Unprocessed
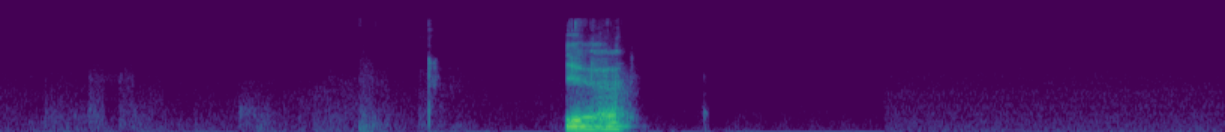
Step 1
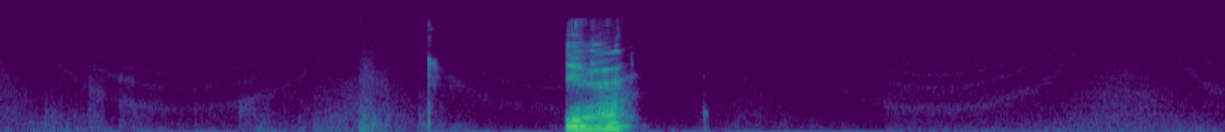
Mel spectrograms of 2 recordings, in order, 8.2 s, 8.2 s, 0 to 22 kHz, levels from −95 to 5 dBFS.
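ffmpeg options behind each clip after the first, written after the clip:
-af "aphaser=in_gain=1:out_gain=1:delay=1.4:decay=0.53:speed=0.4:type=sinusoidal"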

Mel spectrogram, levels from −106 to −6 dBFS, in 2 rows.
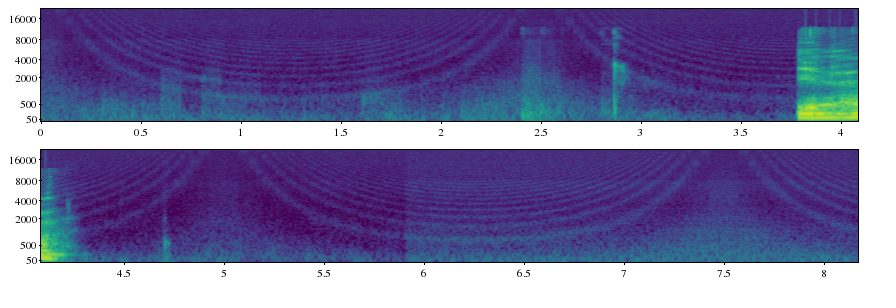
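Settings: -af "highpass=41,highshelf=f=8000:g=11.5,volume=2.11"

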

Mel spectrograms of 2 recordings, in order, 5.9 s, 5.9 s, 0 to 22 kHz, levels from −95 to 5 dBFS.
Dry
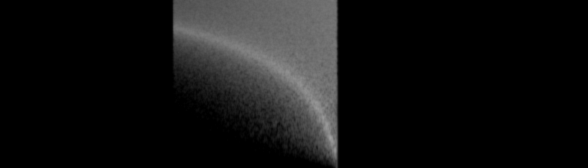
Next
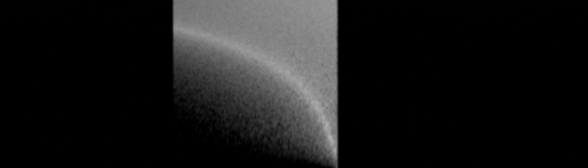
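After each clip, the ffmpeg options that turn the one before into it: -af "highshelf=f=10000:g=6,volume=2.37"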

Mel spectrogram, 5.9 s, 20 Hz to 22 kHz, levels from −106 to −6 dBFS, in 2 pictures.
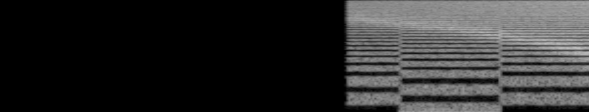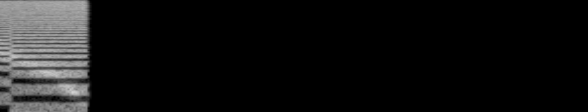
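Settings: -af "acrusher=bits=5:dc=4:mix=0:aa=0.000001,afftfilt=real='re*gt(sin(2*PI*1*pts/sr)*(1-2*mod(floor(b*sr/1024/330),2)),0)':imag='im*gt(sin(2*PI*1*pts/sr)*(1-2*mod(floor(b*sr/1024/330),2)),0)':win_size=1024:overlap=0.75"

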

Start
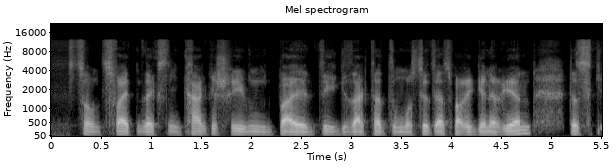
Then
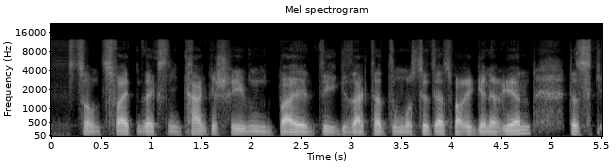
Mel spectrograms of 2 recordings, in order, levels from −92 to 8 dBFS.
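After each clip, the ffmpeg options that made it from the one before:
-af anull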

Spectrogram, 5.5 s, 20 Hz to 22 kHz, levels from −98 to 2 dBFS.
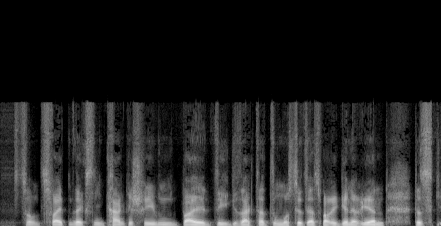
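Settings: -af "dynaudnorm=f=250:g=5:m=3.76"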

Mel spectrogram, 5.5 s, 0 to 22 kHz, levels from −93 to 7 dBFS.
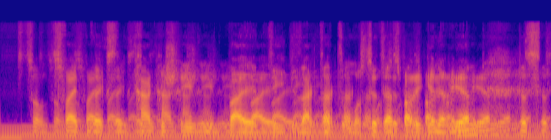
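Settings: -filter_complex "[0:a]aeval=exprs='val(0)+0.0398*(sin(2*PI*60*n/s)+sin(2*PI*2*60*n/s)/2+sin(2*PI*3*60*n/s)/3+sin(2*PI*4*60*n/s)/4+sin(2*PI*5*60*n/s)/5)':c=same,asplit=2[s0][s1];[s1]adelay=207,lowpass=f=2800:p=1,volume=0.531,asplit=2[s2][s3];[s3]adelay=207,lowpass=f=2800:p=1,volume=0.48,asplit=2[s4][s5];[s5]adelay=207,lowpass=f=2800:p=1,volume=0.48,asplit=2[s6][s7];[s7]adelay=207,lowpass=f=2800:p=1,volume=0.48,asplit=2[s8][s9];[s9]adelay=207,lowpass=f=2800:p=1,volume=0.48,asplit=2[s10][s11];[s11]adelay=207,lowpass=f=2800:p=1,volume=0.48[s12];[s0][s2][s4][s6][s8][s10][s12]amix=inputs=7:normalize=0,volume=0.891"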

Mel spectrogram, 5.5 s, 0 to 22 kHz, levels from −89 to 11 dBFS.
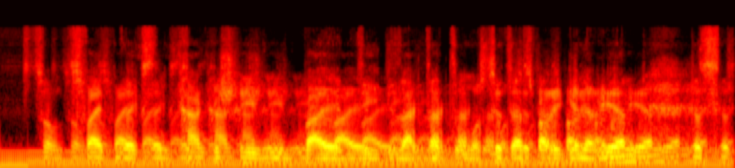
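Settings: -af "asoftclip=type=tanh:threshold=0.473"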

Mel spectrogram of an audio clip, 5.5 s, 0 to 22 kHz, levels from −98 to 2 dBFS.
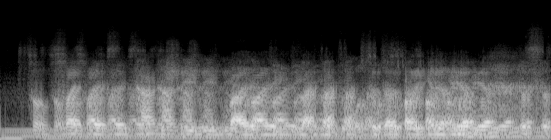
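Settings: -filter_complex "[0:a]lowpass=f=1100:t=q:w=2.6,asplit=2[s0][s1];[s1]aecho=0:1:46.65|224.5:0.708|0.631[s2];[s0][s2]amix=inputs=2:normalize=0,volume=0.891"

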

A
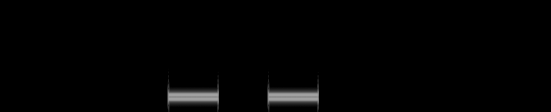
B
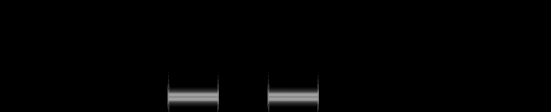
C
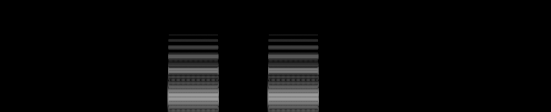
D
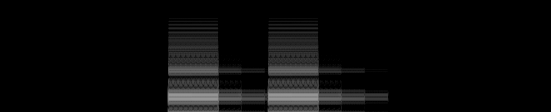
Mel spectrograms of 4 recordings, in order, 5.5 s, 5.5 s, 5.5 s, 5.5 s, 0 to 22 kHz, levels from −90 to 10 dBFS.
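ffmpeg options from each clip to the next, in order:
-af anull
-af "asoftclip=type=tanh:threshold=0.0282,volume=1.78"
-af "aeval=exprs='0.0501*(cos(1*acos(clip(val(0)/0.0501,-1,1)))-cos(1*PI/2))+0.01*(cos(3*acos(clip(val(0)/0.0501,-1,1)))-cos(3*PI/2))+0.00158*(cos(5*acos(clip(val(0)/0.0501,-1,1)))-cos(5*PI/2))+0.00282*(cos(6*acos(clip(val(0)/0.0501,-1,1)))-cos(6*PI/2))':c=same,asuperstop=centerf=1300:order=4:qfactor=5.4,aecho=1:1:233|466|699:0.0841|0.0353|0.0148,volume=0.75"

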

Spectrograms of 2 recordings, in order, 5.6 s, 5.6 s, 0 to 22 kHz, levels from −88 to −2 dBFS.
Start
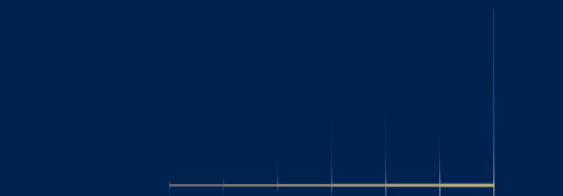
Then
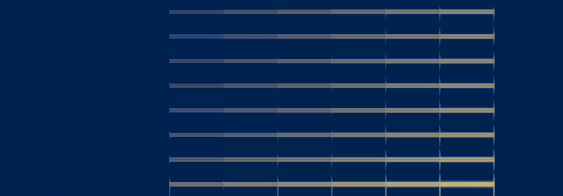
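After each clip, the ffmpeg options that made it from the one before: -af "acrusher=samples=16:mix=1:aa=0.000001,volume=2.37"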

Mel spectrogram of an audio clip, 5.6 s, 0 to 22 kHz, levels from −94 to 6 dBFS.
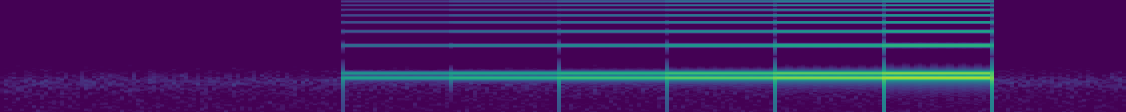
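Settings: -af "equalizer=f=1100:t=o:w=0.76:g=13,volume=1.33"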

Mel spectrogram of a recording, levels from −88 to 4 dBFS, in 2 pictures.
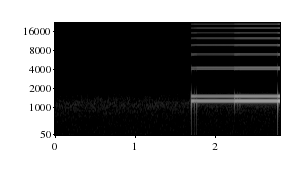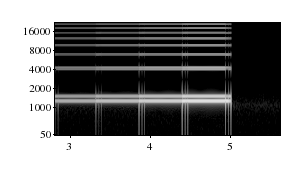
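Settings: -af "aecho=1:1:37|68:0.376|0.473,volume=1.12"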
